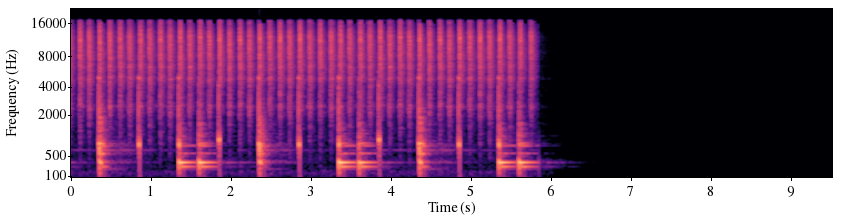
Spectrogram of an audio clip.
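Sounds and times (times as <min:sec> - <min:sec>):
congas: 0:00.0 - 0:05.9
shaker: 0:00.0 - 0:06.0.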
